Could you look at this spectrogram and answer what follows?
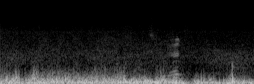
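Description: Wind buffets beekeeping gear during an outdoor hive inspection, a steady low rushing and flapping noise close to the microphone, with a few faint knocks and rustles throughout.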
